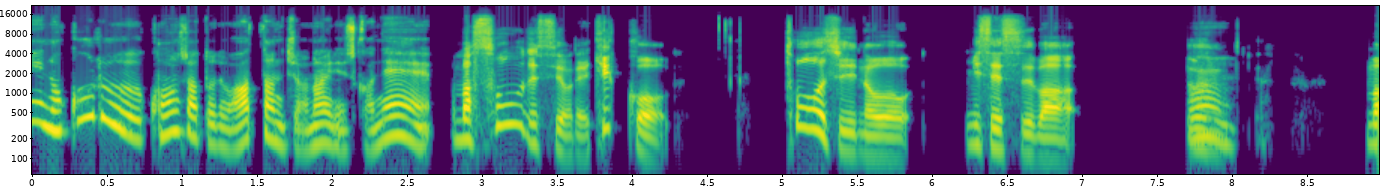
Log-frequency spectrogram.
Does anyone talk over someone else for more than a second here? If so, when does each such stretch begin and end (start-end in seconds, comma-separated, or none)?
none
